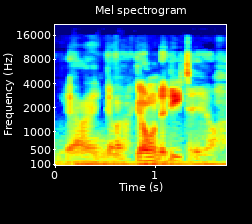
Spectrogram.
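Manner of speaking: ordinary delivery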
